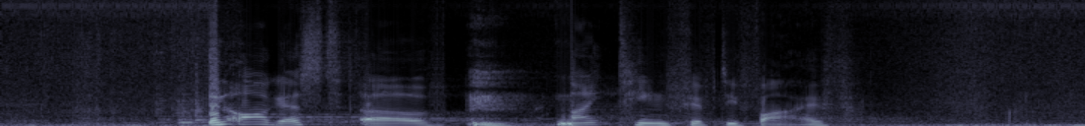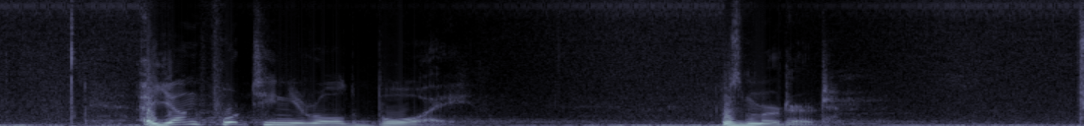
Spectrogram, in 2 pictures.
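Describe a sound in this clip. A man speaks calmly through a microphone, in bursts with pauses.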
